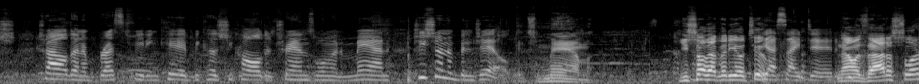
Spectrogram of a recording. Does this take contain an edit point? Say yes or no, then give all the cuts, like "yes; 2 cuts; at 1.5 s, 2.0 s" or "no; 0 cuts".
yes; 2 cuts; at 5.1 s, 6.5 s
